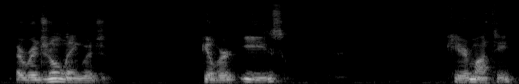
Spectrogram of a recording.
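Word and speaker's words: Kiritimati: original language Gilbert ease kiramati is pronounced Christmas so kiramati island is Christmas Island not to be mistaken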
